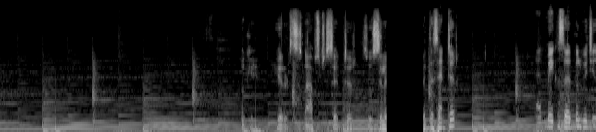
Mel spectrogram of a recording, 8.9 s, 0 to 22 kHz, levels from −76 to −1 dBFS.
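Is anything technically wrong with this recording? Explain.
Yes. There are two linked faults.

A playback stall runs from 5.79 to 6.37 s. The sound cuts out mid-flow for about 0.55 s of silence, then resumes where it stopped. The player likely ran out of data or had its thread blocked.

Catch-up at higher speed follows from 6.37 s to the end. The player works through its backlog by resampling at 1.15 times normal speed. Tempo rises, and pitch goes up by roughly two semitones, so everything sounds hurried and sharp.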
